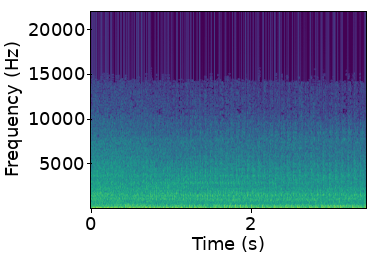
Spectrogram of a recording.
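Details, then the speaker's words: John Deere snow blower small single-cylinder engine after fitting a HIPA replacement carburetor (previous stuck float flooded crankcase with gas): steady even low beat, no misses or hunting, clean shutoff; normal running. "okay so our test run was good so now we're just going to put the rest of the covers back on this thing"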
